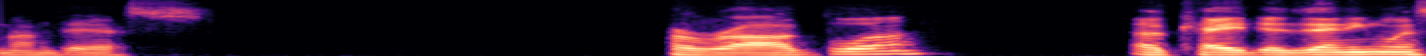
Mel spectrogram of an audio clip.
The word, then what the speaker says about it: Jaragua: Okay, when I looked online, I saw people calling it Haragua. I talked to a friend who's Portuguese from Brazil, and she said it's Charagua.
